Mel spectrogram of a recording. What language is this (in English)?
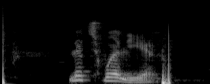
Kabyle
